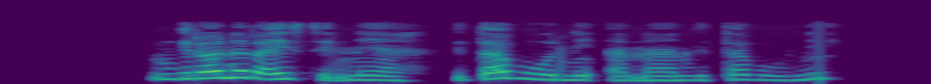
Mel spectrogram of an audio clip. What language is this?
Kalenjin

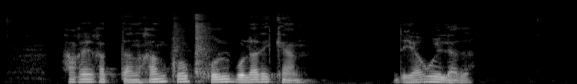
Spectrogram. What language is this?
Uzbek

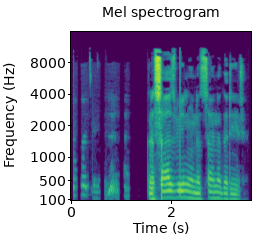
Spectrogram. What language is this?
Pashto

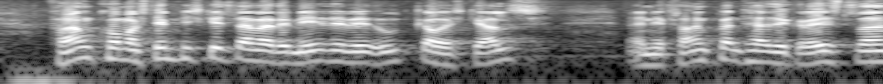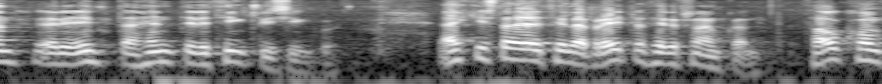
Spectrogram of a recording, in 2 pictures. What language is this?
Icelandic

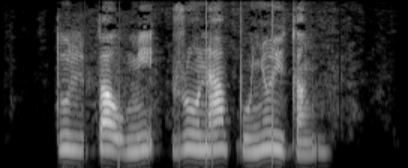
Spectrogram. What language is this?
Ambo-Pasco Quechua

